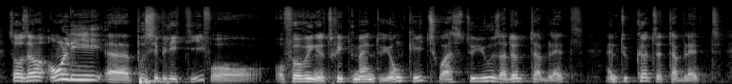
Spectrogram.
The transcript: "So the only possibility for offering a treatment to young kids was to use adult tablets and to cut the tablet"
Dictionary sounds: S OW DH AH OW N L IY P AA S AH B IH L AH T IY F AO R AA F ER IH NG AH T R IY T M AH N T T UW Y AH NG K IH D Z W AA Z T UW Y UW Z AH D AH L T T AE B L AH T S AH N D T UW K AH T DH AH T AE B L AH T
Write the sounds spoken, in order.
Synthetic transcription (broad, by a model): S OW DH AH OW N L IY P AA S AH B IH L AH T IY F AO R AA F ER IH NG AH T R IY T M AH N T T UW Y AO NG K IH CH W AA Z T UW Y UW Z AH D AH L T T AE B L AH T AH N T UW K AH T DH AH T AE B L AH T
